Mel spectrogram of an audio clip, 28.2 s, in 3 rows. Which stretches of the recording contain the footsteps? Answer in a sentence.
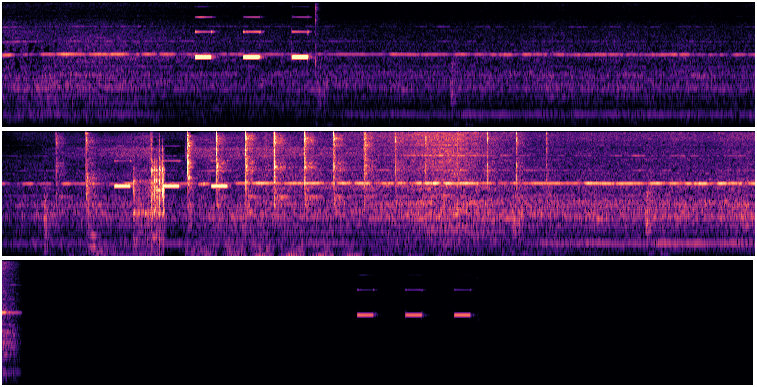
You can't hear the footsteps here.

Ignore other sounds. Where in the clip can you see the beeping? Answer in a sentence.
You can hear the beeping from 2.4 to 4.0 s, from 10.8 to 12.3 s and from 23.2 to 24.8 s.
